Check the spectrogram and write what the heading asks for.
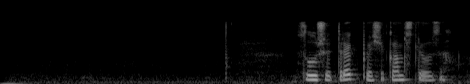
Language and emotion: Russian, neutral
